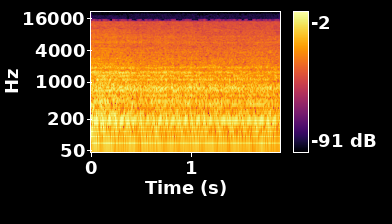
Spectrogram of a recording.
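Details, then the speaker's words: A 2003 Mercury Grand Marquis 4.6L V8 idles steadily with an even low hum after the idle air control valve fix and a cleared code while relearning idle, with no warbling "Wookie Yodel" at idle. "Well, so far, it didn't come back with a yodeling sound."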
